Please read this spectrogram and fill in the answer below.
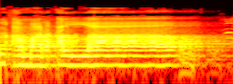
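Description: A man's voice holding one long chanted note into a microphone, the drawn-out sung ending of a sermon line, fading away near the end.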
